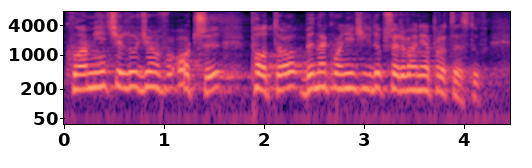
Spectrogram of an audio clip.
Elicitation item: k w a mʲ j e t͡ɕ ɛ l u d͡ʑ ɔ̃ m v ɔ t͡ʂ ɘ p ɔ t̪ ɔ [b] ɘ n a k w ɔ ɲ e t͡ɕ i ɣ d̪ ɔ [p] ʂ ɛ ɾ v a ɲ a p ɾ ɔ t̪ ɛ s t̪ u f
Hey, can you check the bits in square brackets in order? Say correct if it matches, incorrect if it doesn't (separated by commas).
correct, correct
